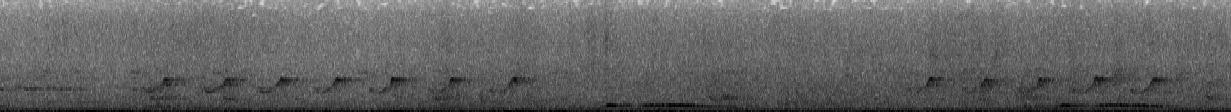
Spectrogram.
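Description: A bird calling faintly: two runs of short, high, rising chirps, about three a second, with a few lower notes between them. A few soft low thumps sound now and then.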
